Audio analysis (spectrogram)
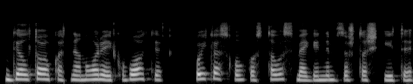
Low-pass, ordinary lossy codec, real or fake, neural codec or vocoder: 7.2 kHz; MP3, 96 kbps; fake; codec, 16 kHz, 4 kbps, X-Codec, HuBERT features, trained on LibriSpeech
